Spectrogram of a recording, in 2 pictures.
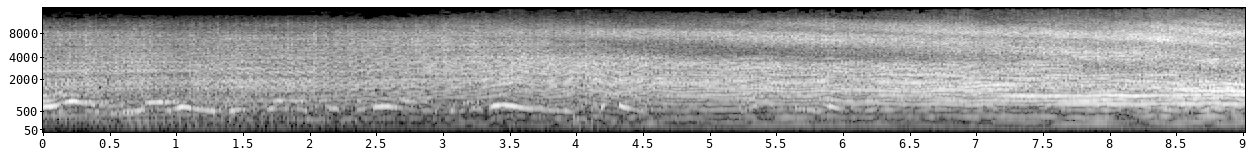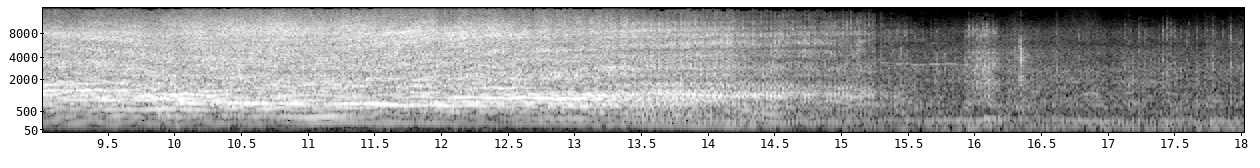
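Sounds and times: pickup truck engine at high revs: 0.0s - 18.0s.

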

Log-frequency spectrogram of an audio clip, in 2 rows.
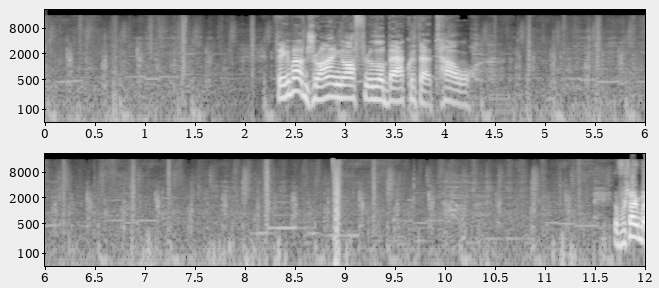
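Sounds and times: running footsteps on asphalt: 0.0s - 12.0s
soft background music: 0.0s - 12.0s
sharp tap: 8.2s - 9.3s.

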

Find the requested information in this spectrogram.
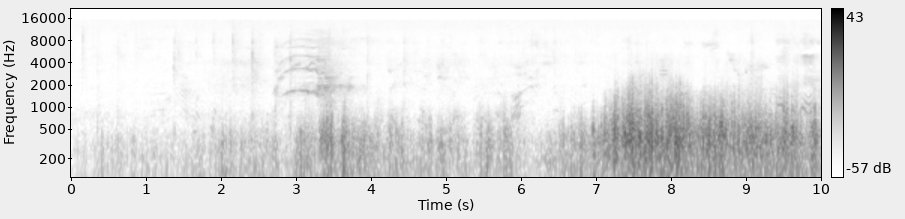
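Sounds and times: horse whinnying: 2.7s - 3.8s.

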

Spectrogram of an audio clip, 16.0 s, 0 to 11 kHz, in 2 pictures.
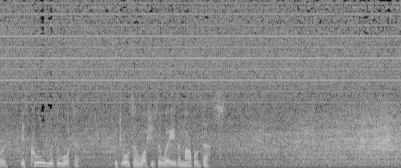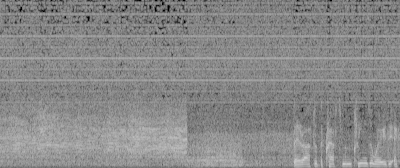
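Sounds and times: circular saw cutting stone: 5.9s - 11.8s.

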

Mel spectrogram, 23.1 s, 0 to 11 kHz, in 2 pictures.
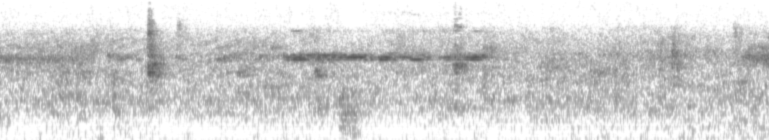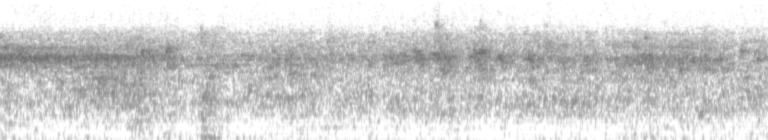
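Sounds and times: faint high steady tone: 0.0s - 23.0s.

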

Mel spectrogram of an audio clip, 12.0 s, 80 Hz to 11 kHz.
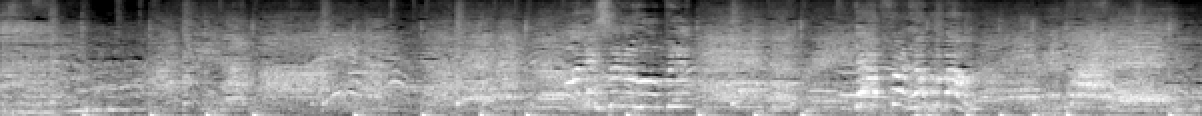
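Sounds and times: crowd shouting and chanting: 0.0s - 12.0s
steady drum beat: 0.0s - 12.0s.

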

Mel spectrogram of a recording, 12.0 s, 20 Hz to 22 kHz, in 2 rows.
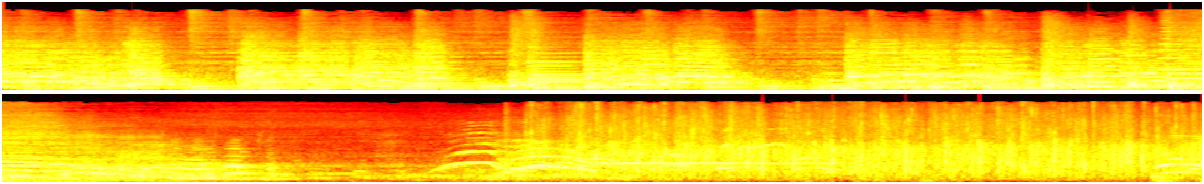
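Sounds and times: audience applause and cheering: 8.0s - 12.0s
whoops: 8.1s - 10.4s.

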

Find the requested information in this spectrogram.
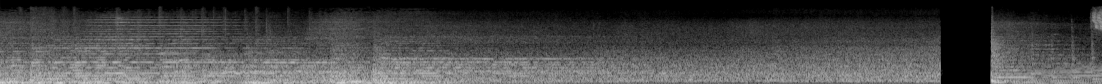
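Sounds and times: waves rushing: 0.0s - 9.4s
wind at sea: 0.3s - 9.4s.

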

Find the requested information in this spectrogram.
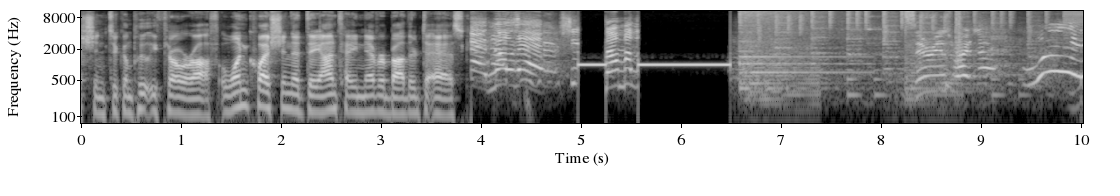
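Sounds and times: censor bleep: 5.0s - 6.6s
background music: 6.5s - 10.0s
woman swearing: 9.4s - 10.0s.

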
